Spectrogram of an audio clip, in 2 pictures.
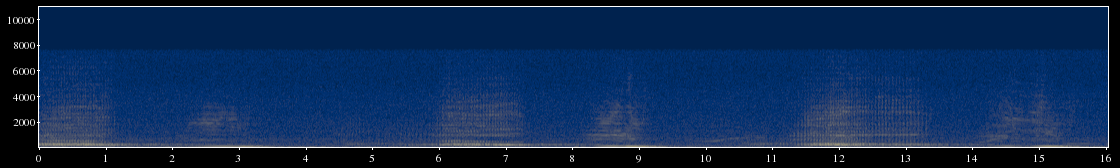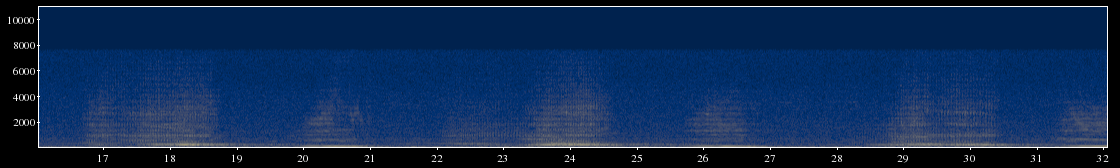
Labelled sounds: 0.5	0.8	humpback whale, 3.1 to 3.3 kHz
2.2	2.6	humpback whale, 1.7 to 2.0 kHz
6.7	7.2	humpback whale, 1.3 to 3.6 kHz
8.2	8.8	humpback whale, 0.80 to 2.3 kHz
12.5	12.8	humpback whale, 0.99 to 1.1 kHz
14.2	14.9	humpback whale, 0.80 to 2.4 kHz
16.7	17.5	humpback whale, 0.86 to 2.8 kHz
20.1	20.8	humpback whale, 1.3 to 2.4 kHz
22.3	22.6	humpback whale, 0.93 to 1.1 kHz
25.7	26.3	humpback whale, 1.2 to 2.4 kHz
29.1	30.1	humpback whale, 0.80 to 3.0 kHz
31.5	32.0	humpback whale, 1.4 to 2.0 kHz

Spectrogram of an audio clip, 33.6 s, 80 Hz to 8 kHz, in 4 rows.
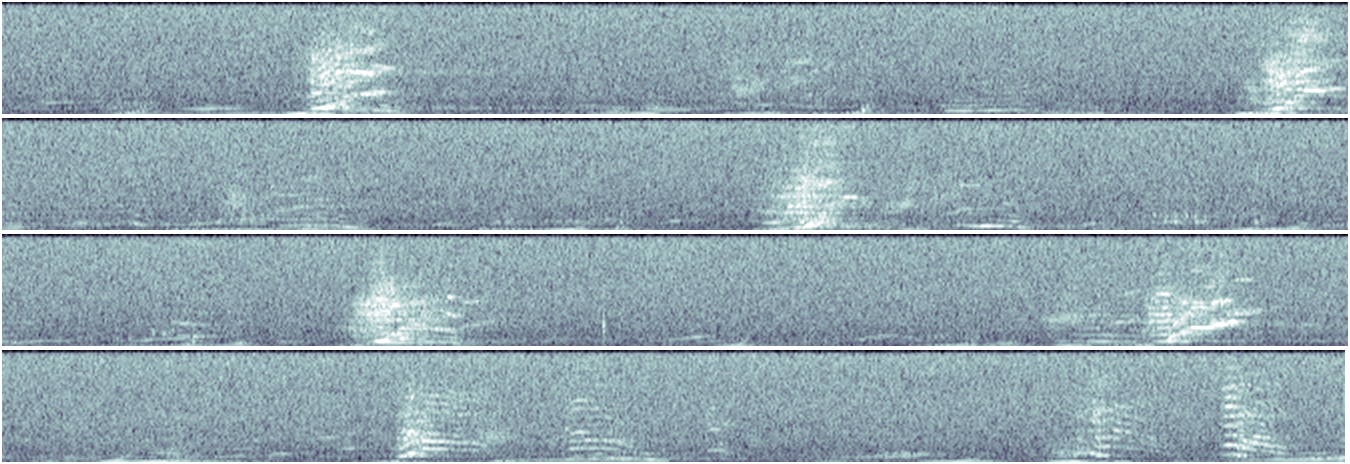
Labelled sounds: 2.0	2.5	humpback whale, 1.2 to 4.9 kHz
5.9	6.2	humpback whale, 1.0 to 1.2 kHz
7.8	8.4	humpback whale, 0.80 to 2.5 kHz
9.9	10.4	humpback whale, 0.86 to 1.9 kHz
13.1	13.9	humpback whale, 1.3 to 3.6 kHz
14.3	14.6	humpback whale, 1.2 to 1.7 kHz
15.5	16.0	humpback whale, 0.93 to 1.3 kHz
17.9	19.9	humpback whale, 0.80 to 2.5 kHz
22.2	22.5	humpback whale, 0.80 to 0.93 kHz
23.4	24.8	humpback whale, 0.80 to 3.5 kHz
27.8	29.2	humpback whale, 0.90 to 3.9 kHz
32.0	33.3	humpback whale, 0.90 to 3.8 kHz

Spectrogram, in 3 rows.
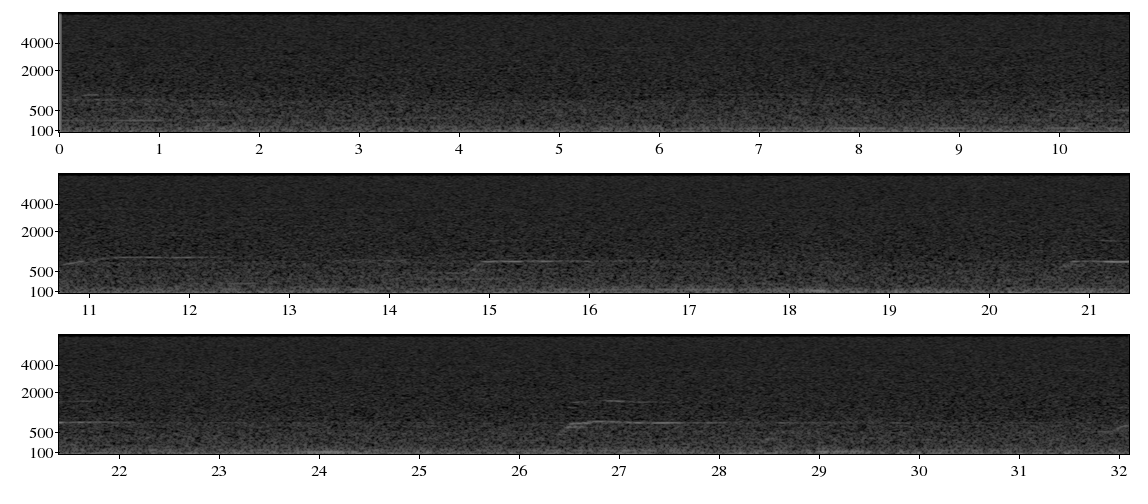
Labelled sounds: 11.2	11.5	humpback whale, 0.86 to 0.96 kHz
20.9	21.5	humpback whale, 0.80 to 0.83 kHz
26.5	27.1	humpback whale, 0.80 to 1.7 kHz

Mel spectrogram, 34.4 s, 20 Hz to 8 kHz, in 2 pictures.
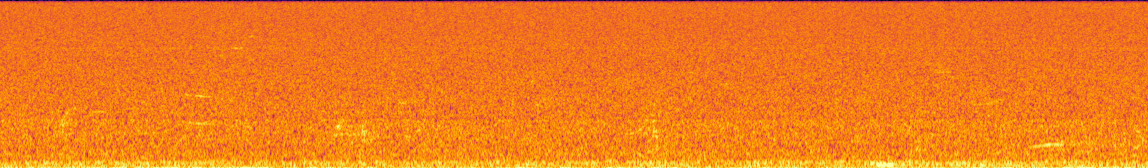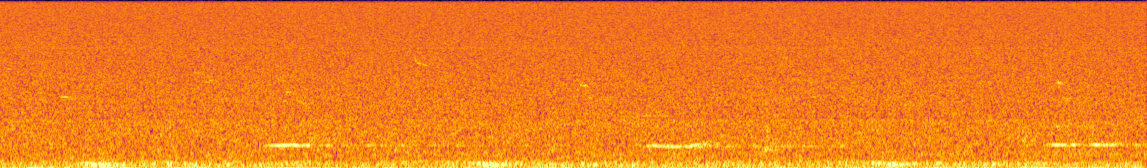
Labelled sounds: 2.9	3.2	humpback whale, 1.3 to 1.6 kHz

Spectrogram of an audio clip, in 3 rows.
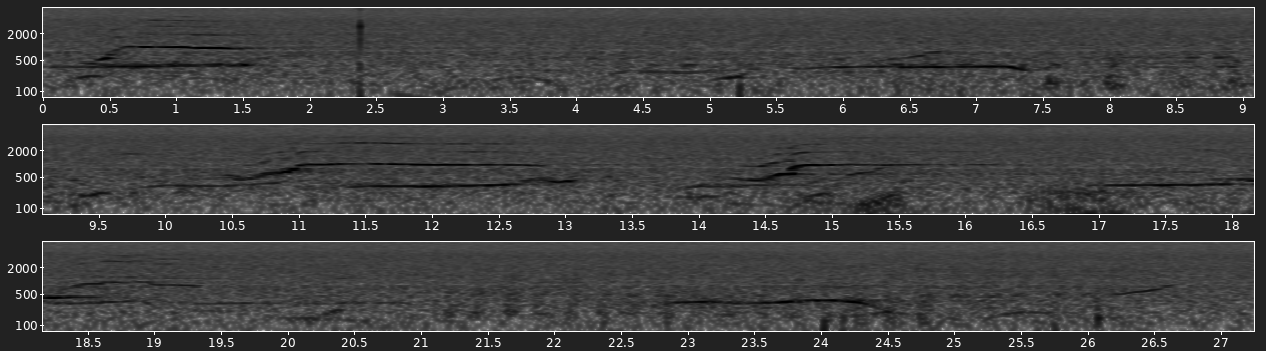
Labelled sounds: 0.5	1.5	humpback whale, 0.80 to 4.1 kHz
10.9	12.4	humpback whale, 0.80 to 3.2 kHz
14.3	15.2	humpback whale, 0.80 to 2.0 kHz
18.4	19.3	humpback whale, 0.80 to 2.9 kHz

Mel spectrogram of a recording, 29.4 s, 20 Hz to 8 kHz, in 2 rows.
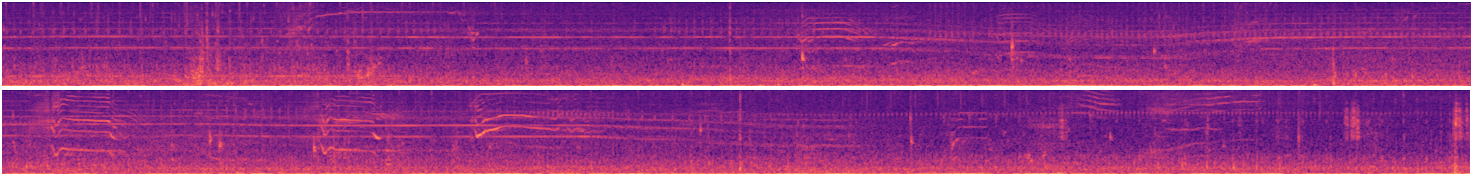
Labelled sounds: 7.9	9.2	killer whale, southern Alaska resident, 0.55 to 5.2 kHz
9.9	10.5	killer whale, southern Alaska resident, 3.3 to 5.3 kHz
15.1	15.9	killer whale, southern Alaska resident, 0.41 to 8.0 kHz
17.8	18.5	killer whale, southern Alaska resident, 0.51 to 7.5 kHz
19.3	20.4	killer whale, southern Alaska resident, 1.1 to 7.3 kHz
24.1	24.7	killer whale, southern Alaska resident, 0.78 to 3.7 kHz
25.3	27.4	killer whale, southern Alaska resident, 0.46 to 8.0 kHz

